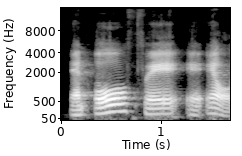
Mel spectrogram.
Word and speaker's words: novel: o v i l n o v e l ya Oke Eh jadi itu bacanya bukan the Vel Tapi bacanya novel gitu Nah di sini ee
